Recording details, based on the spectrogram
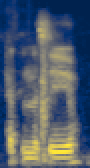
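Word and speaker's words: Athanasiou: I mean, Kudos on the pronunciation too. Anathasiu.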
